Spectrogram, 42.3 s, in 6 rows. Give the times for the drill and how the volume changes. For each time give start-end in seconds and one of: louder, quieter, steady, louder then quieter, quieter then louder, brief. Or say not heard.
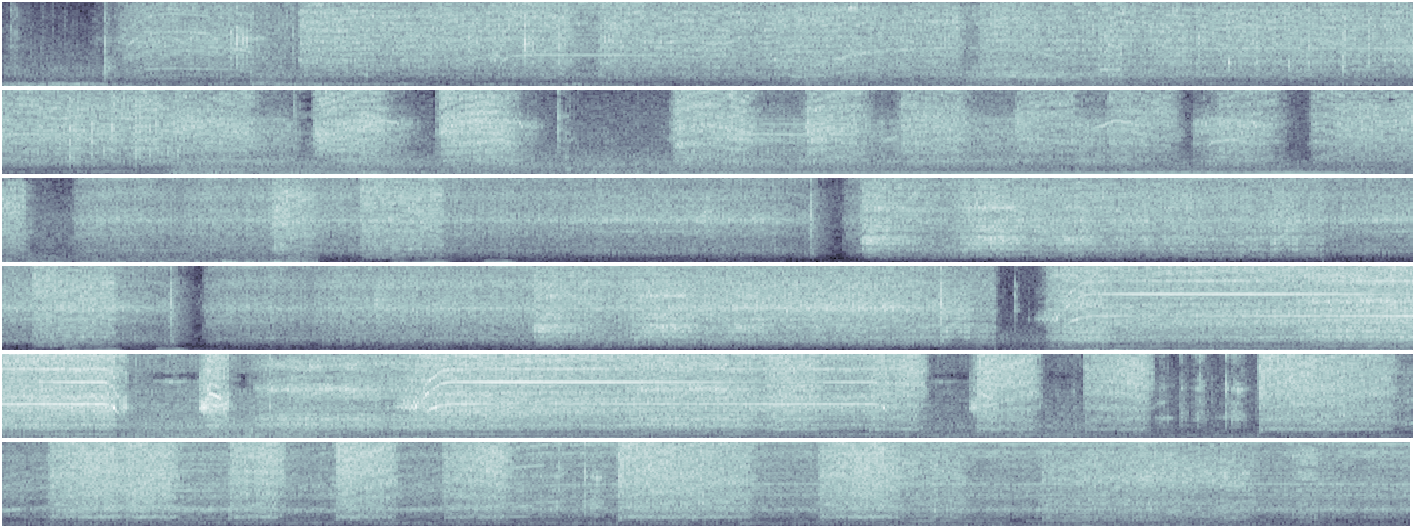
0.0-42.2 louder then quieter.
